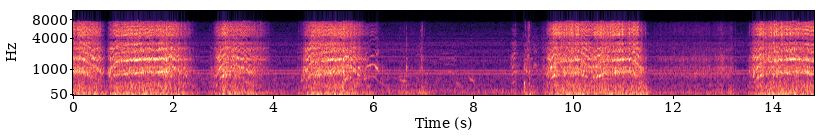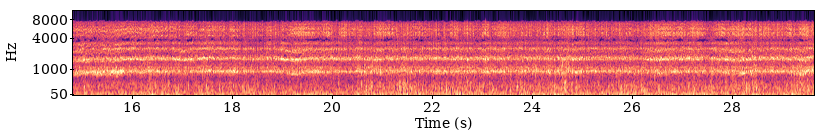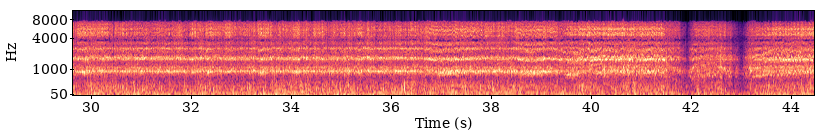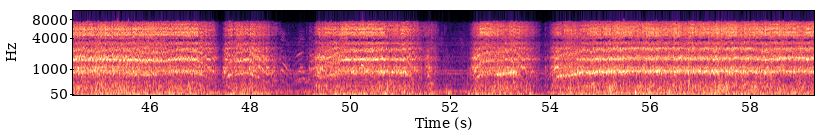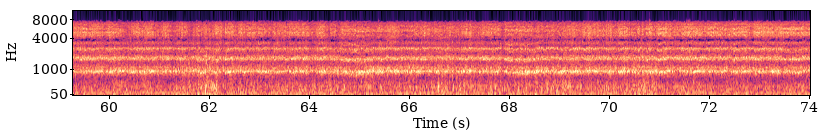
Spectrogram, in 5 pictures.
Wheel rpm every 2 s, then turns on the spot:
140, 40, 80, 0, 10, 140, 40, 210, 230, 230, 230, 230, 230, 230, 230, 230, 230, 230, 230, 220, 190, 110, 190, 150, 70, 150, 110, 180, 240, 230, 230, 230, 220, 230, 230, 230, 230.
none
